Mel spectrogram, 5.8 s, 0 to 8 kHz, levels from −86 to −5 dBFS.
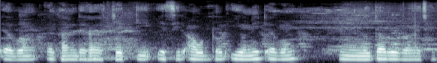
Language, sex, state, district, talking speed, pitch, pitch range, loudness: Bengali, male, Tripura, West Tripura, 115 wpm, 125 Hz, 120-130 Hz, -17 LUFS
